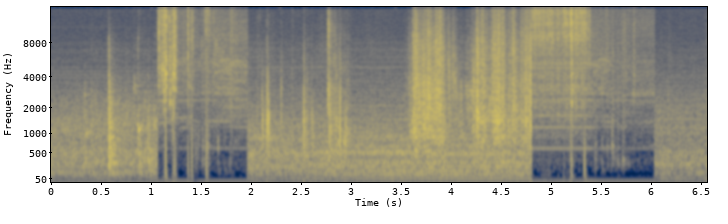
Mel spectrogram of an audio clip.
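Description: Irregular bursts of crinkling, crackling noise with sharp clicks. The sound cuts out briefly twice, around one and a half seconds in and again near the end.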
